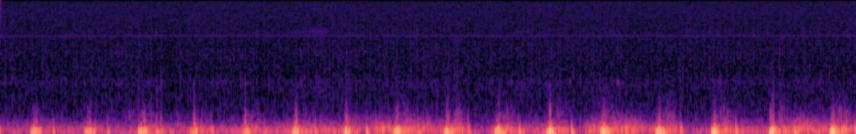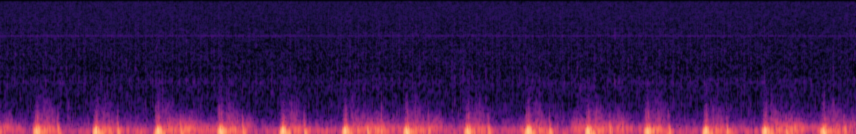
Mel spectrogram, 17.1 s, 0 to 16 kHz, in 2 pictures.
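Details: Heart under compression becoming unstable; low heartbeat thumps at about 100 a minute with uneven spacing: irregular heart rhythm.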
